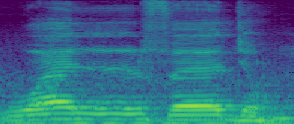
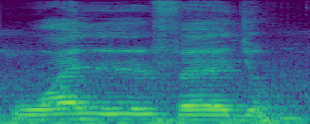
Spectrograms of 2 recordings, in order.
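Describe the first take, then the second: Both takes have the same delivery.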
